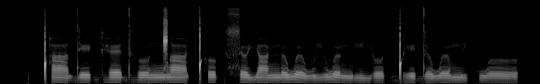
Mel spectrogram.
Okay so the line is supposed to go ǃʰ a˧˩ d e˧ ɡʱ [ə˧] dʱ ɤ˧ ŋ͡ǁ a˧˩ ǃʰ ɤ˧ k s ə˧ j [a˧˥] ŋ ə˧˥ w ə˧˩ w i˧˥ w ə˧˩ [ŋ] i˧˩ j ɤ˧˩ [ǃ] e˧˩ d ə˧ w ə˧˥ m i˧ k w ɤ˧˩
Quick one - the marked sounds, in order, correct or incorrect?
incorrect: ɛ˧, incorrect: a˧, correct, incorrect: ɡ͡ǃ

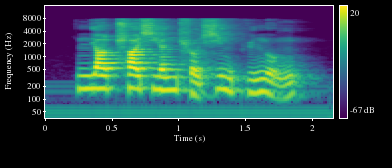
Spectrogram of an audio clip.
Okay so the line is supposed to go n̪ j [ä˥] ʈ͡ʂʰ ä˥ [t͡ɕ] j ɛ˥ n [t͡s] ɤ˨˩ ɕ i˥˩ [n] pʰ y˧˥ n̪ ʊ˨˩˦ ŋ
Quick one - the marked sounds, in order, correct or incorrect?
correct, incorrect: ɕ, incorrect: ʂ, correct

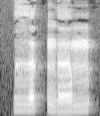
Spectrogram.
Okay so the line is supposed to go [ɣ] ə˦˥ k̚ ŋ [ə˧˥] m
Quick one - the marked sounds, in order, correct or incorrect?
correct, correct

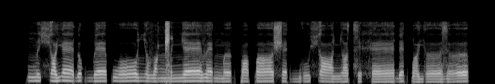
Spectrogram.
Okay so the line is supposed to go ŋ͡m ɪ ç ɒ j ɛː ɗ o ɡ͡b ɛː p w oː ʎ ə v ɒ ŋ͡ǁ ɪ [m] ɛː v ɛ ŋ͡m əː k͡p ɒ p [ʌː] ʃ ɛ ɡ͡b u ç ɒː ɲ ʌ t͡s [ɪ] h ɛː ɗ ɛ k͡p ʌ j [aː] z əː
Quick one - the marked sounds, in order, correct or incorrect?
incorrect: ɲ, correct, correct, incorrect: əː

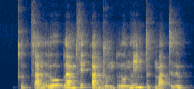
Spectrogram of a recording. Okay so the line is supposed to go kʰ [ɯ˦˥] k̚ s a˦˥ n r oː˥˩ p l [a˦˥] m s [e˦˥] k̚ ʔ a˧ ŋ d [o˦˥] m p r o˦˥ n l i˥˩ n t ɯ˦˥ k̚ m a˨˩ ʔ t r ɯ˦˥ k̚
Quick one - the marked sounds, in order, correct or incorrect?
correct, correct, correct, correct

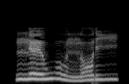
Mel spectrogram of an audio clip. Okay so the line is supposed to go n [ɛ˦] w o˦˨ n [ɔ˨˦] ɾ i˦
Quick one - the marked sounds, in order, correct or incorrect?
correct, correct

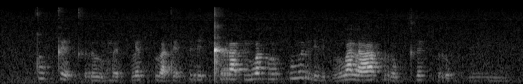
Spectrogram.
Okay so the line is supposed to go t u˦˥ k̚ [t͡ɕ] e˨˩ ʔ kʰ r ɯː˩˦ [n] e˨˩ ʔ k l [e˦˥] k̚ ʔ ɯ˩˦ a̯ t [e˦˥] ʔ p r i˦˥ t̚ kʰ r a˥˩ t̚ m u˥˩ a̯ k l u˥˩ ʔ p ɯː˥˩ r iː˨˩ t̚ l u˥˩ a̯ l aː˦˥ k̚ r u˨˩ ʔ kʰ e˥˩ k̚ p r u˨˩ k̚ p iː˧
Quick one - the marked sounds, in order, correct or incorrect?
incorrect: t, incorrect: m, correct, correct

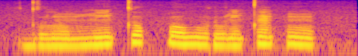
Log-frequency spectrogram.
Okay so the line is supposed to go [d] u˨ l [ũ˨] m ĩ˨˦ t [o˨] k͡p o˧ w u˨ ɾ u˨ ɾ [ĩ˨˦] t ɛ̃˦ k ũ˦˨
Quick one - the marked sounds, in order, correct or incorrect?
correct, correct, incorrect: o˦, correct

